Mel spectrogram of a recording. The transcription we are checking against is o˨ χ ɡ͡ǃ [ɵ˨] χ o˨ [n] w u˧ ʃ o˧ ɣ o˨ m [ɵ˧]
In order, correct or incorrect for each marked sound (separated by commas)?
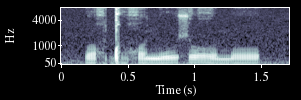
incorrect, correct, incorrect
